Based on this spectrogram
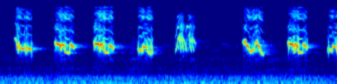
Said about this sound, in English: Even now in February, when the air outside is brittle and painful, warmth rides the rhythm of an American robin.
